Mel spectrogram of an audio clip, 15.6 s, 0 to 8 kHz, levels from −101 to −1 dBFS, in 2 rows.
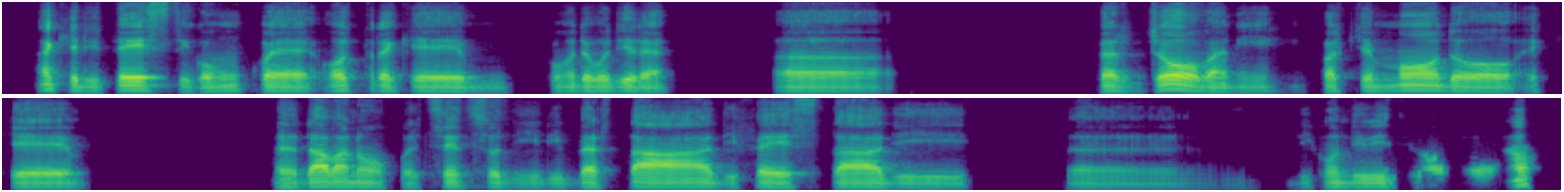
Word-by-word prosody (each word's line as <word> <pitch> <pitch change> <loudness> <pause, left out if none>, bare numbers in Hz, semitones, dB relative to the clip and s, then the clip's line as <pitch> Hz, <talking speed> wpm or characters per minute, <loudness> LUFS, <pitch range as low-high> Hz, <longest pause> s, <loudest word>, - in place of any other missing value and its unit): anche - - 0
di 85 0 -9
testi, 105 -2 +4
comunque 85 0 0
oltre - - 0
che, 80 -1 +1
mhmm, 75 -2 -16 0.2
come 85 +1 -9
devo 85 0 0
dire, 90 0 -1 0.5
uhm 80 -1 -2 1.1
per 90 -4 +1
giovani, 80 -8 +5
in 85 0 -21
qualche 90 - -3
modo 90 -4 +3
e - - -17
che, 85 -1 -1 0.9
ehm, 85 - -4
davano 90 -2 +3
quel - - -12
senso 95 -1 -6
di 85 0 -16
libertà, 90 +1 +2
di 80 - -14
festa, 85 0 +1
di 75 -2 -11 0.5
ehm, 70 -2 -16 0.5
di - - -24
condivisione, 85 0 -7 0.3
no? - - +1
85 Hz, 120 wpm, -26 LUFS, 80-90 Hz, 1.1 s, giovani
